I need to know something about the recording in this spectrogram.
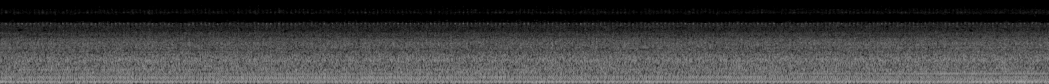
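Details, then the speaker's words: Craftsman 6.75HP self-propelled lawn mower at full throttle after the fix. The bent throttle cable was moved to the furthest forward hole to hold the throttle wide open, since it wasn't getting enough throttle before and started unreliably. It now holds a steady, even buzz with no surging and runs cleanly. "right, guys. It runs pretty good."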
